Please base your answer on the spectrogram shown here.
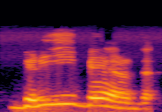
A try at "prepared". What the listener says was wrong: You're saying bees. You're saying bree. Now a P is an unvoiced sound. Okay, so instead of saying bree, it's prepared.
